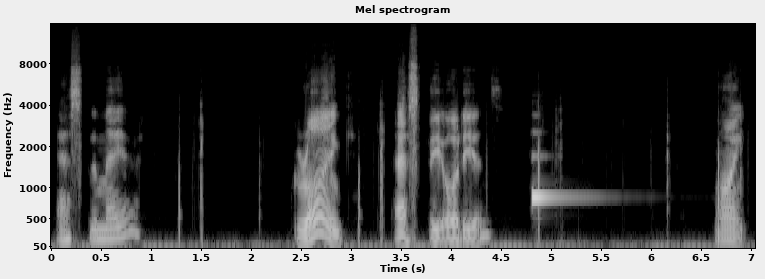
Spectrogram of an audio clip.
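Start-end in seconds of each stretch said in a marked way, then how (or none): 2.4-2.9 puzzled grunt. Acted. Audience puzzled. 6.6-7.0 small grunt. Acted.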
